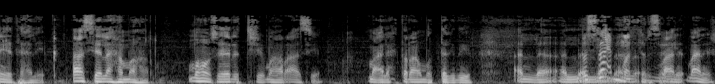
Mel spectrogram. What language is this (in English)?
Arabic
